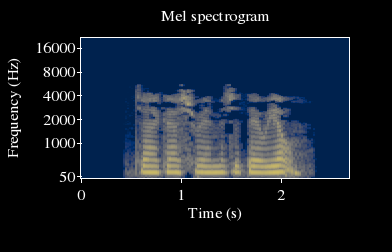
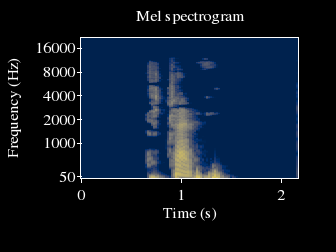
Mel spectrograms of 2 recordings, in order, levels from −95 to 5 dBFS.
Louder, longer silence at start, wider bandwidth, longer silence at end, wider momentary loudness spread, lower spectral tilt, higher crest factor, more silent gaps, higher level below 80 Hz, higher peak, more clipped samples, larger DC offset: about the same, -21 LUFS vs -23 LUFS; about the same, 0.55 s vs 0.65 s; second, 5 kHz vs 10.5 kHz; second, 0.5 s vs 0.75 s; second, 6 LU vs 18 LU; first, -12 dB/octave vs -7 dB/octave; second, 16 dB vs 22 dB; neither; second, -60 dBFS vs -30 dBFS; second, -8 dBFS vs -4 dBFS; neither; neither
